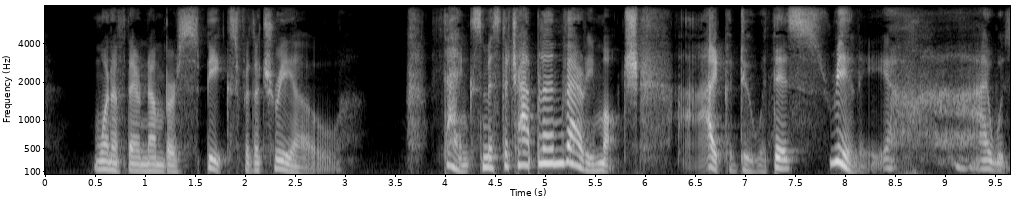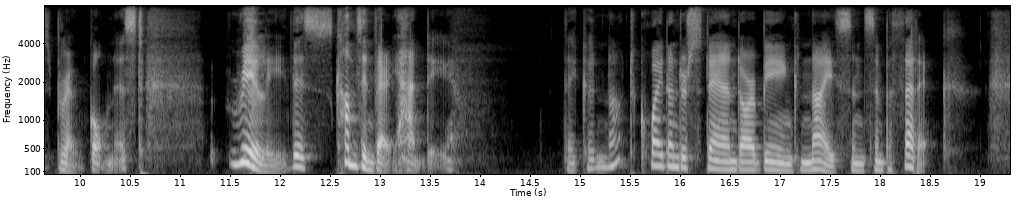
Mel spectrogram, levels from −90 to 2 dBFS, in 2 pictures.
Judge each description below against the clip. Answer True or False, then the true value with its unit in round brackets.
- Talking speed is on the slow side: True (120 wpm)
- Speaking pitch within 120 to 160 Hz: True (140 Hz)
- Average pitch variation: False (8.0 semitones)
